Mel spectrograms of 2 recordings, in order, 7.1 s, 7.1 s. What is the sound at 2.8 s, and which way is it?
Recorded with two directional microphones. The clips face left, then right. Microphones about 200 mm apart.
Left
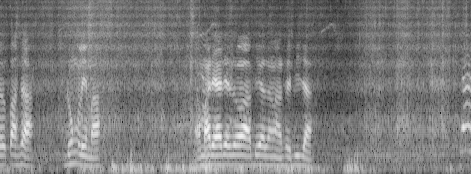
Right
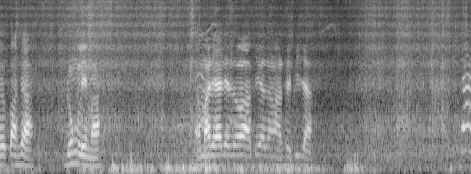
Speech, 5° left (ahead or behind).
